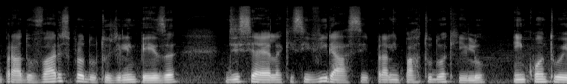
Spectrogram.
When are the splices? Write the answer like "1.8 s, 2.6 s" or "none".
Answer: none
